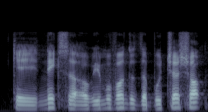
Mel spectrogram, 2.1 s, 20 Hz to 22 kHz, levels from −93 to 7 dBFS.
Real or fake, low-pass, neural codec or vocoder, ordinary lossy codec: real; none; none; none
